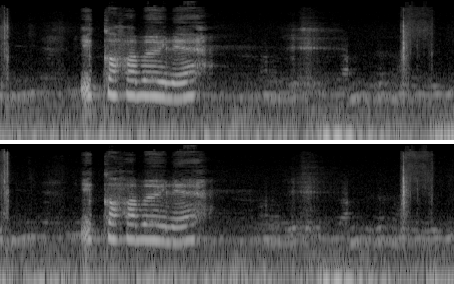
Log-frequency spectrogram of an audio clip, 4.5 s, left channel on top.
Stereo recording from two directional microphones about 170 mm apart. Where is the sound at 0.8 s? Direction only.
55° left (ahead or behind).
